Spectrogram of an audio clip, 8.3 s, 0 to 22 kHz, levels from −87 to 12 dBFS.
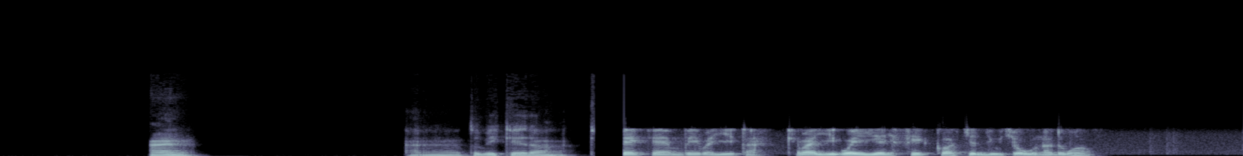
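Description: At 3.96 s the input likely switched to a poorer device, after a 200 ms silence. From there to the end nothing above 3.8 kHz survives, so the speech turns dull and boxy, shifts a few decibels in level, and gains faint background noise.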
